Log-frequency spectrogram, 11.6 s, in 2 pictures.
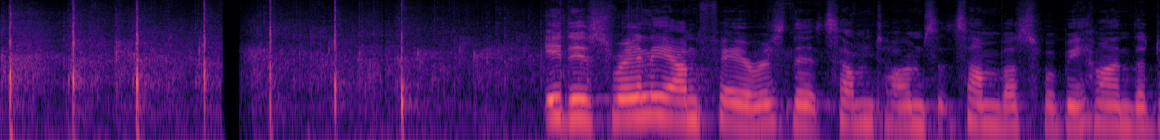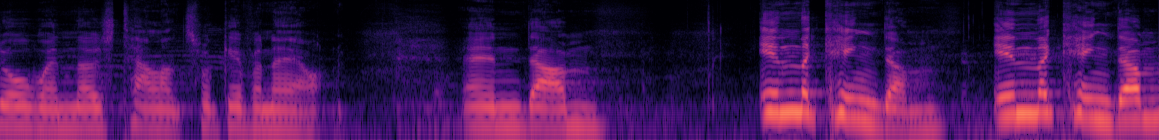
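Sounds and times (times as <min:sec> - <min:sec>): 
audience applause for musicians: 0:00.0 - 0:02.9
speech: 0:02.7 - 0:09.0, 0:09.6 - 0:11.5.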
